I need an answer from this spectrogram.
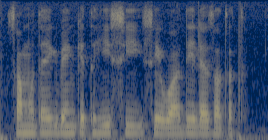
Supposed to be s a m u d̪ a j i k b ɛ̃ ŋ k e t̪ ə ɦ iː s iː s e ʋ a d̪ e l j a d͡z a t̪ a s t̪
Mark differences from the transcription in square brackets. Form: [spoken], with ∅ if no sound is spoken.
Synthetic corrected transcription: s a m u d̪ a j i k b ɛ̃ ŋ k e t̪ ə ɦ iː s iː s e ʋ a d̪ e l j a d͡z a t̪ a [∅] t̪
